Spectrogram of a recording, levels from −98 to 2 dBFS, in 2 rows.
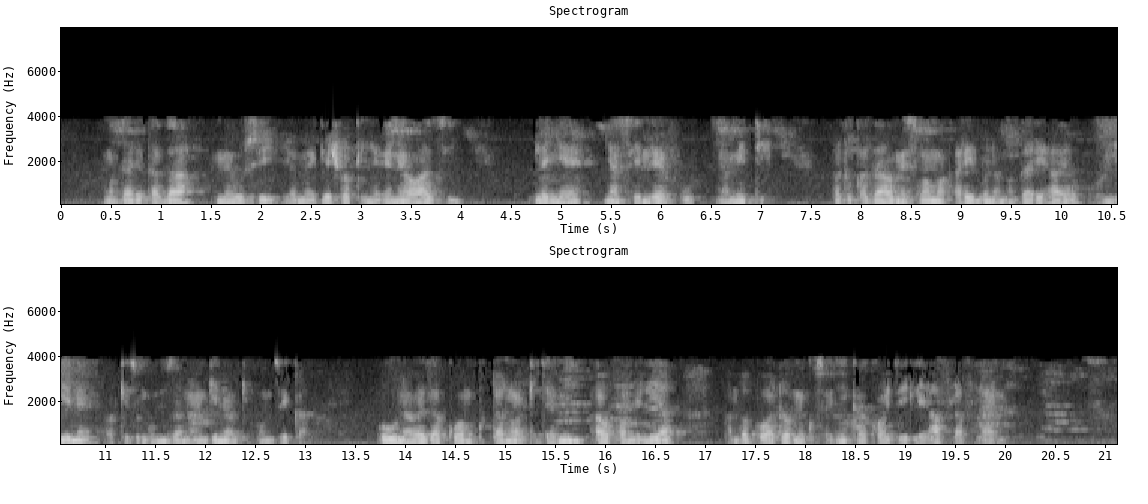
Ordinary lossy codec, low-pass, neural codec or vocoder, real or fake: AAC, 16 kbps; 7.2 kHz; none; real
